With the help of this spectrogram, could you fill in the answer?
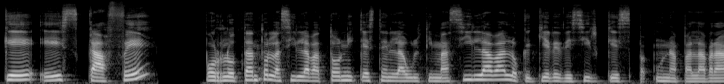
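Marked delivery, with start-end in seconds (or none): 0.0-1.6 café drawn out slowly, rising on FÉ; slow teacher demo of café stressed on FÉ; slow syllable stress demo. Shown as a demonstration. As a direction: spell out café slowly, leaning on fe. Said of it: "Entonces vemos".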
